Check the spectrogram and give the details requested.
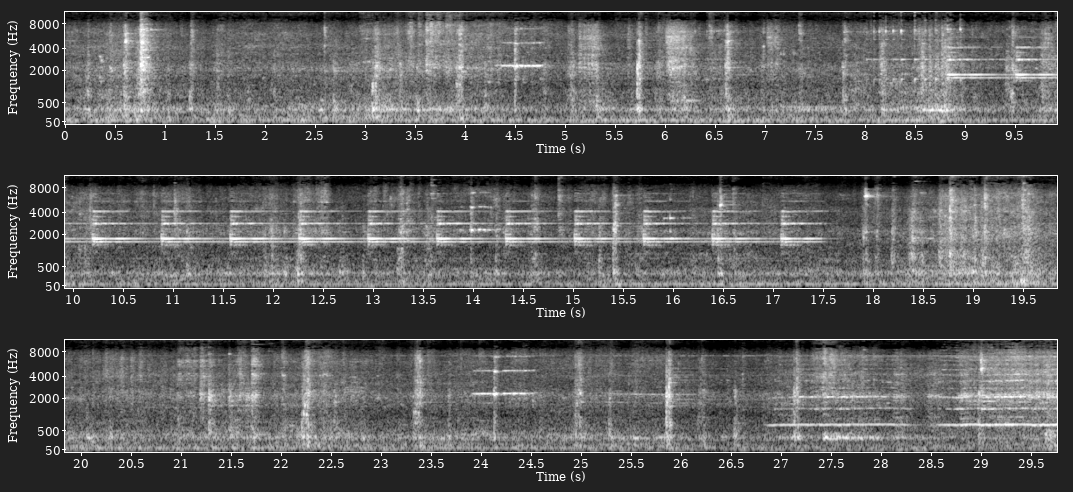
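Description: Freight train of tank cars rolling past close by: a steady rumble of wheels with repeated clicks over the rail joints. About nine seconds in, a high ringing tone sounds for about eight seconds, and a lower tone comes in near the end.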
